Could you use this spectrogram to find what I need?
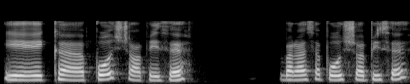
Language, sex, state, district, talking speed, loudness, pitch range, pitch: Hindi, female, Delhi, New Delhi, 115 wpm, -15 LUFS, 195-225 Hz, 210 Hz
